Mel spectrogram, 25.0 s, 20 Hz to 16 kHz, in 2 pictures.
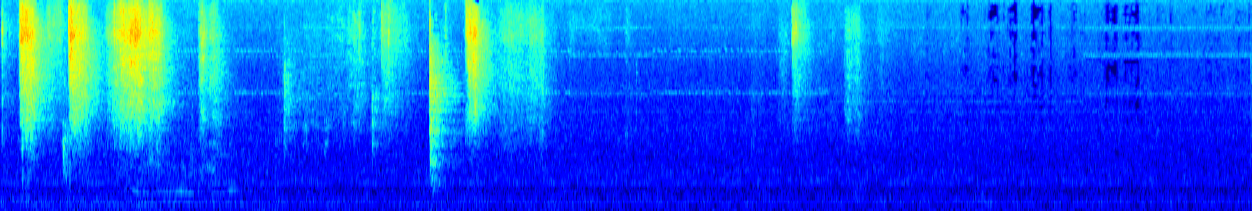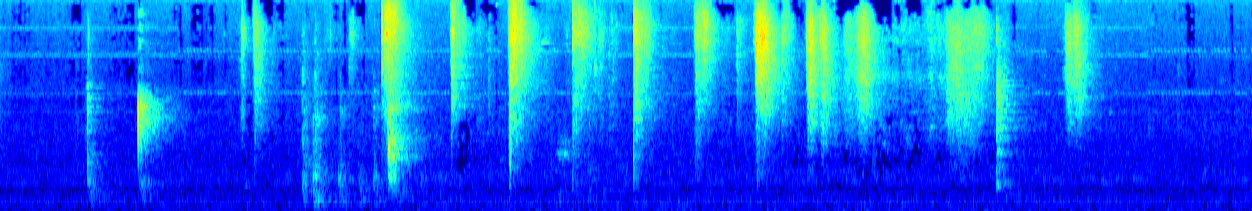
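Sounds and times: pool balls clicking: 0:13.3 - 0:19.1.

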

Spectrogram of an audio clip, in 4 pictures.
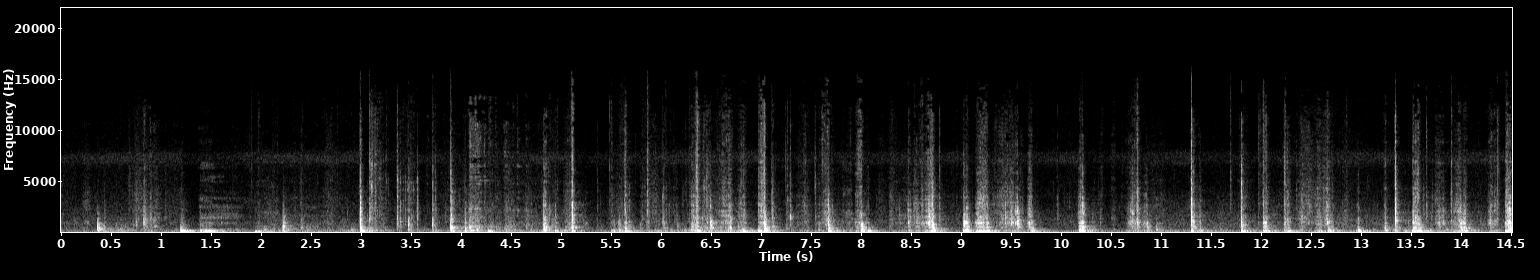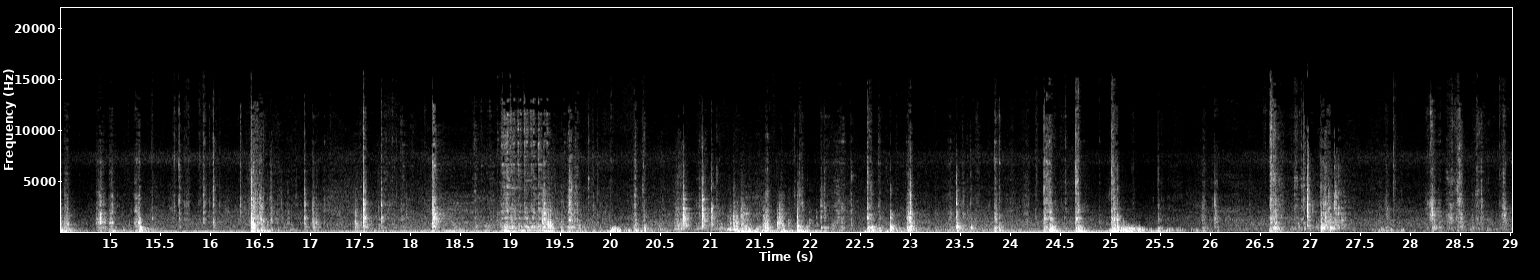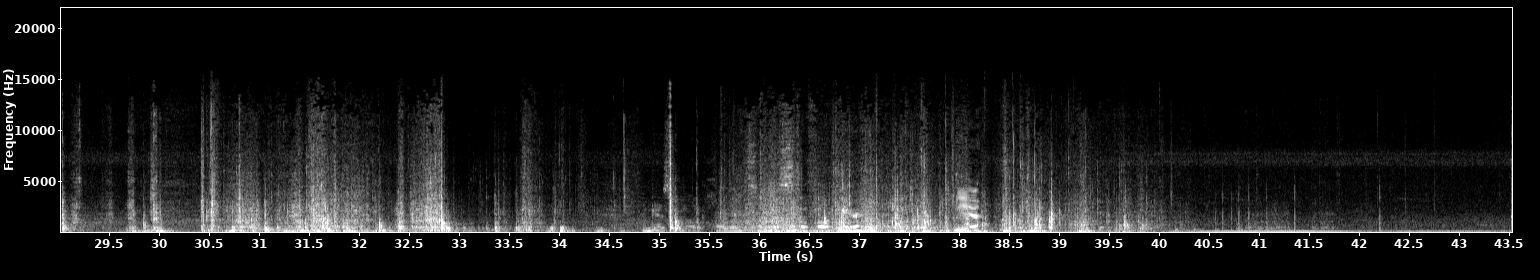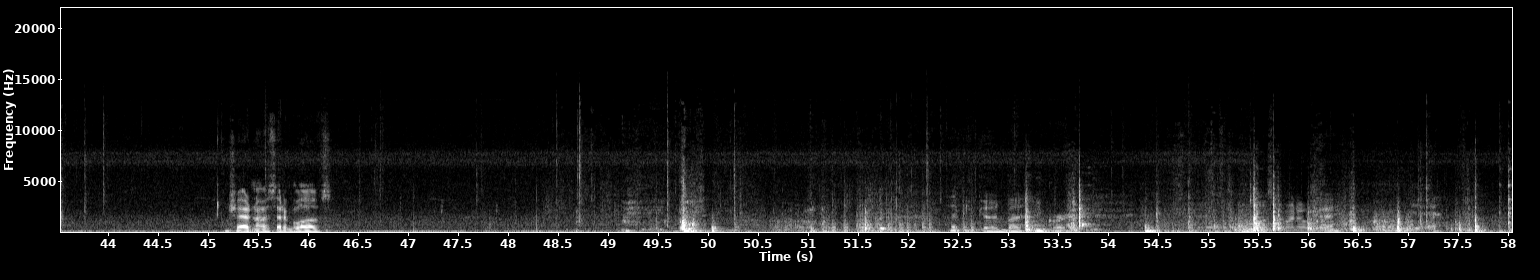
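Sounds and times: brittle material cracking: 0:03.0 - 0:25.6
hand scraper scraping metal floor: 0:04.1 - 0:11.0, 0:28.2 - 0:33.0.

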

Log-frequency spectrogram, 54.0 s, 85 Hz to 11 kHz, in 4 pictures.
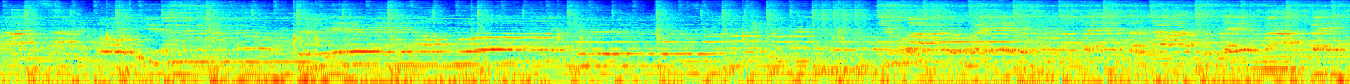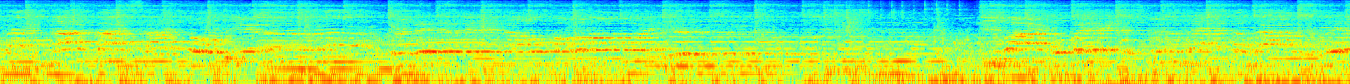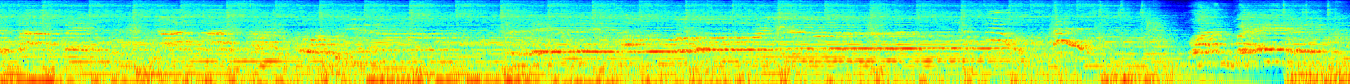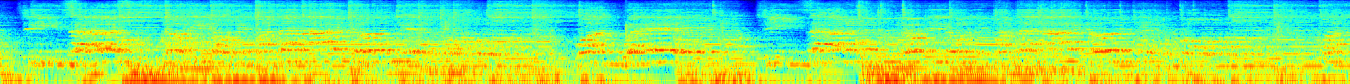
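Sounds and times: guitar: 0:00.0 - 0:54.0
steady drum beat: 0:00.0 - 0:54.0
woman singing into microphone: 0:32.6 - 0:38.0.

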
